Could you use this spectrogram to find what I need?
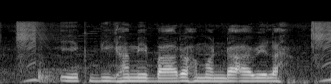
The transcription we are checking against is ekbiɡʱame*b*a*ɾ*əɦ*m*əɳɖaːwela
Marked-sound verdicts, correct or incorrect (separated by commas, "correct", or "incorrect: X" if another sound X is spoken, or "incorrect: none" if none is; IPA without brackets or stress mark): correct, correct, correct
